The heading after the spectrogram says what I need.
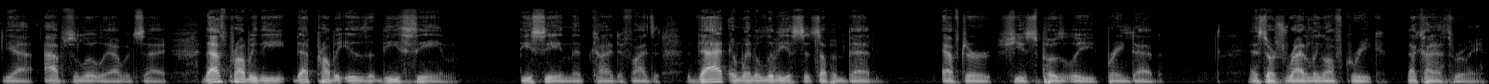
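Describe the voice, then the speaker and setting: A man's voice: very deep voice, lively intonation, moderate pace, breathy edge. A man hosting a podcast, chatting casually and enthusiastically about television as a keen fan. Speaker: podcast host. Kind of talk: casual TV review chat.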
